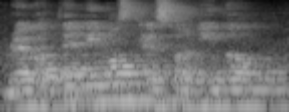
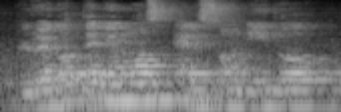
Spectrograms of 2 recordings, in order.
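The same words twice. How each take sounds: The two takes are said the same way.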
